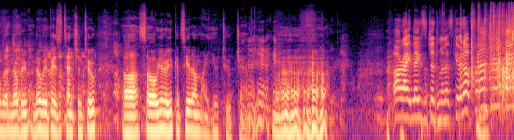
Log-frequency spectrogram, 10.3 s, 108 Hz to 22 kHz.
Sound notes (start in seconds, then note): 4.9 laughing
